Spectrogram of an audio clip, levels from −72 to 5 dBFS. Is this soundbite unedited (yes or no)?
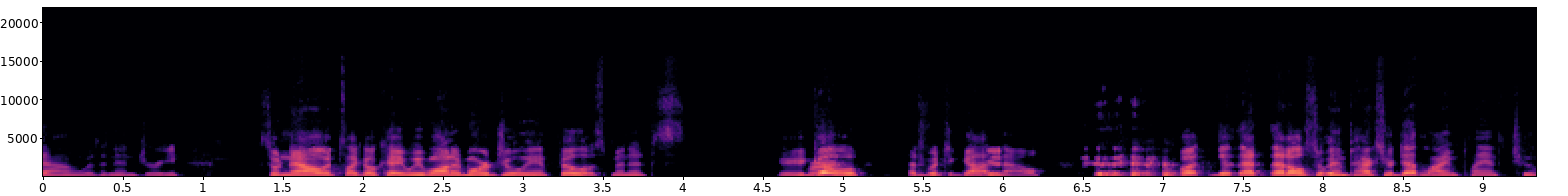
yes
